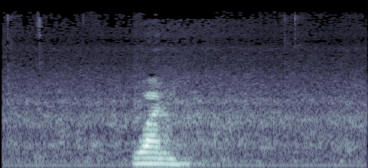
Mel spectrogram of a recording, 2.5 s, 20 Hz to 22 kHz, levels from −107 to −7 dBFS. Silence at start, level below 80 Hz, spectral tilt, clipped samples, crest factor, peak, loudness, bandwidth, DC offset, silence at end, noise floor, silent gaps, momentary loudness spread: 0.4 s; -54 dBFS; -8.5 dB/octave; under 0.1%; 22 dB; -4 dBFS; -22 LUFS; 14.5 kHz; under 0.1%; 0.1 s; -46 dBFS; none; 25 LU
